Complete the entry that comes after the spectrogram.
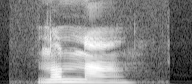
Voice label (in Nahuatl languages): "nonaan", Oapan, female; Oapan minimal pairs 1998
